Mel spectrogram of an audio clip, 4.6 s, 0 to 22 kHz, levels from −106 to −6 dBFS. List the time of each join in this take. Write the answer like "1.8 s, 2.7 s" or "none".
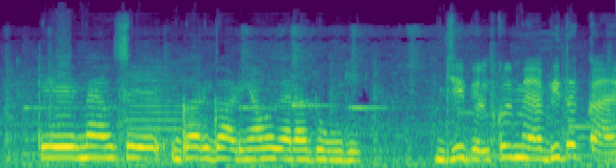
none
